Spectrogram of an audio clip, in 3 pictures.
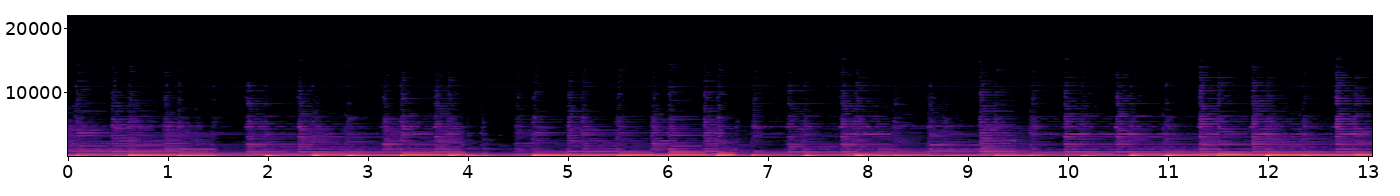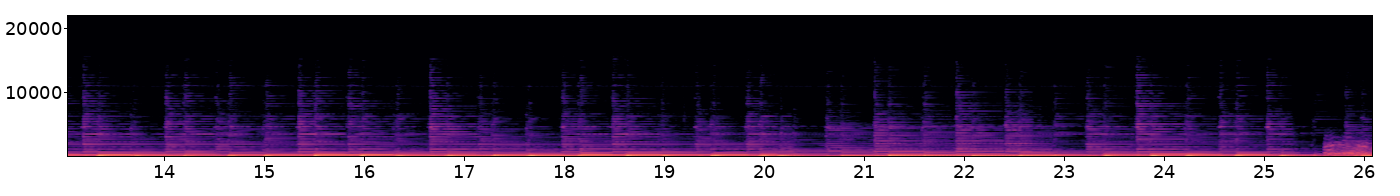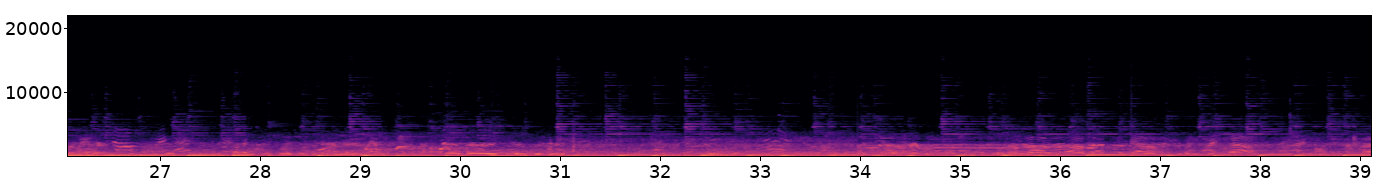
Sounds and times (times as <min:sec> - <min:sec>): Music: 0:00.0 - 0:39.1
Speech: 0:25.6 - 0:39.1
Dog: 0:27.8 - 0:31.2.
